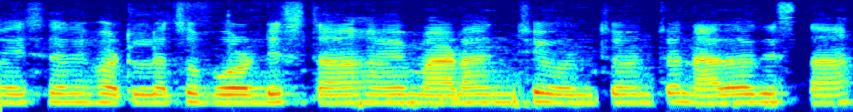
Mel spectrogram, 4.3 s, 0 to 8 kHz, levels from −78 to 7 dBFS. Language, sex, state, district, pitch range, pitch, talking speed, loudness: Konkani, male, Goa, North and South Goa, 170-180 Hz, 175 Hz, 140 wpm, -17 LUFS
